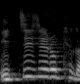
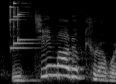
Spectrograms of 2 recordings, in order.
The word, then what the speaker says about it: 109: 그거를 109 이찌지로큐가 아니라 시브야 이찌마르큐라고 했습니다. 자이 동그라미를 마루라고 읽어요.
